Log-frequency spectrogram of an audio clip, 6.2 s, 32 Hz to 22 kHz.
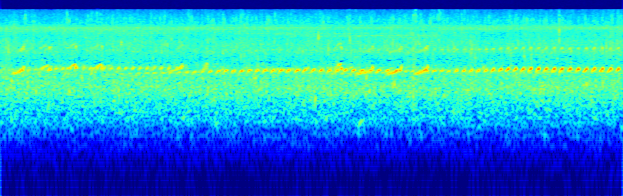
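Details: Kajika frog trilling on a summer night at Yokoze, Chichibu, Saitama, Japan, recorded with a TASCAM DR-05X: a long even trill of fast repeated notes, with pulses growing stronger toward the end, over constant stream noise.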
